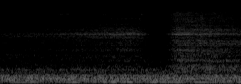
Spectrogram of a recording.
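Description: A steady low electrical hum under an even hiss, the noise of an open audio line with no one speaking; the upper hiss dips briefly about one and a half seconds in.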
